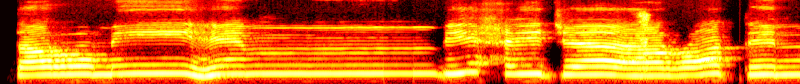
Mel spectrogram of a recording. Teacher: یہاں پہ میم کے بعد جب با آیا تو ہم نے ناک میں آواز لے کے گئے اور غننے کے ساتھ اس کو ادا کیا۔ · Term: اخفاء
